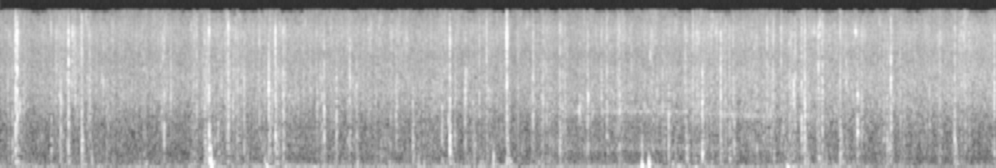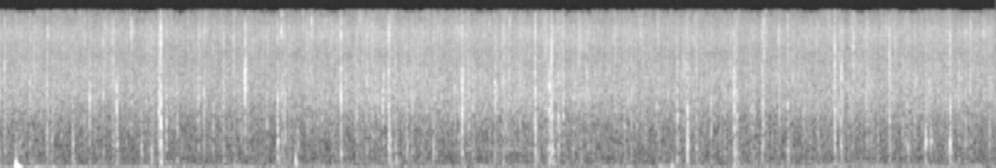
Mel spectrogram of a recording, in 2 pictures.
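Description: heavy rain falling

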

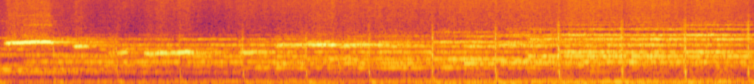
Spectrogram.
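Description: whistling tune

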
